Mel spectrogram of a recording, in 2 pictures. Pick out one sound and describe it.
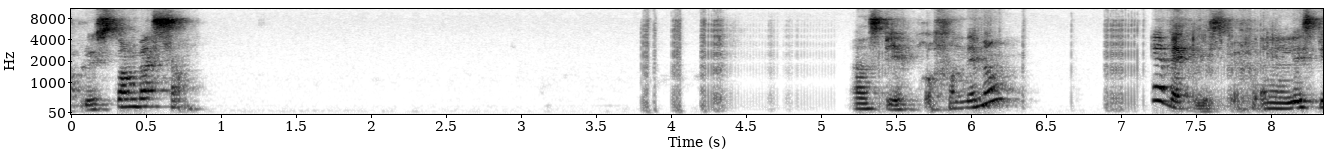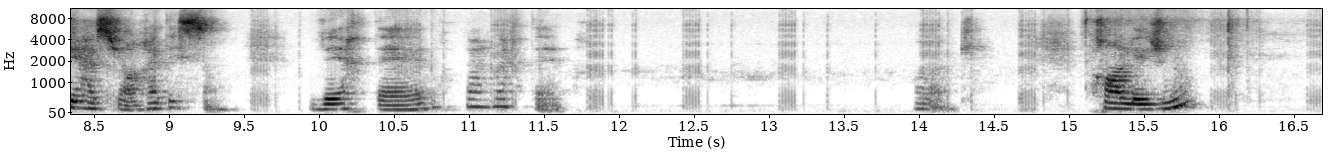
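A woman speaks calmly and softly.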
